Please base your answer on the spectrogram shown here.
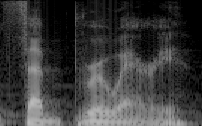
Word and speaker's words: February: It's BR and BR in the second syllable, but I hear so many people drop the R the first R in February.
